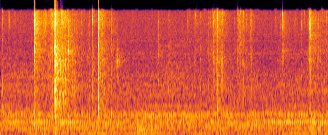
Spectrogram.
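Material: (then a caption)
Soap. A craft knife blade shaves and scratches flakes off a small solid piece of pink and blue bar soap held in the fingers. Sharp, bright scraping clicks and short crackles stand out over a steady, hissy background, with the loudest bursts early on and scattered softer scrapes after.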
